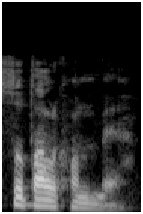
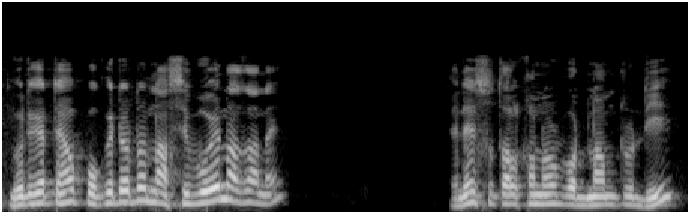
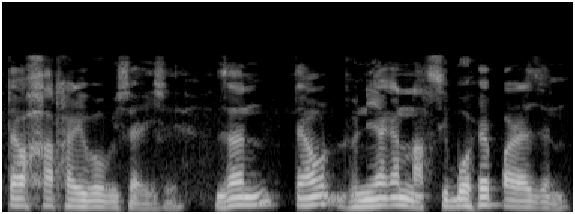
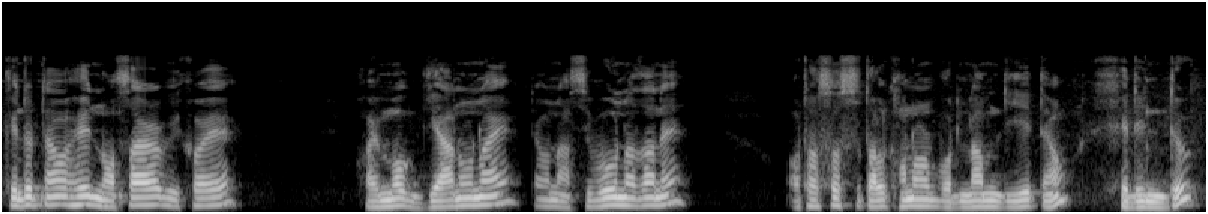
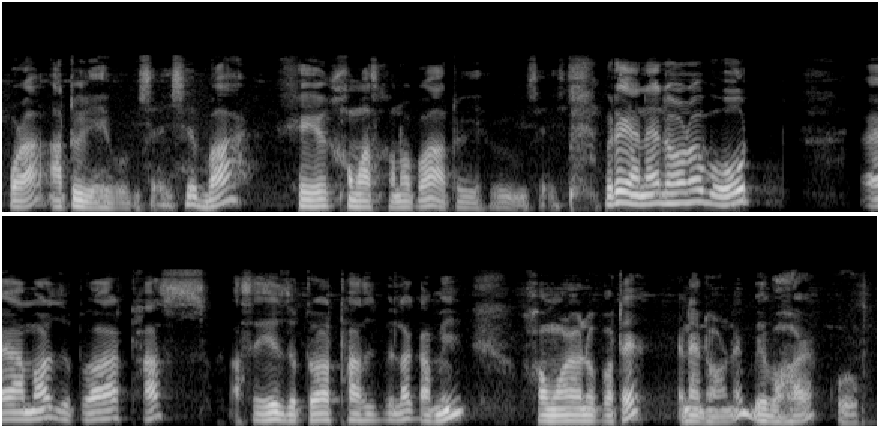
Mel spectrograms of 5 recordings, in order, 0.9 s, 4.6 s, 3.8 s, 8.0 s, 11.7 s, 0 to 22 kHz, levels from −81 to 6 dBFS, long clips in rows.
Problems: constant background noise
